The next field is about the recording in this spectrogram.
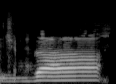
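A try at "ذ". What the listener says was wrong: It's still a little heavy, inshallah, but we'll work on it.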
